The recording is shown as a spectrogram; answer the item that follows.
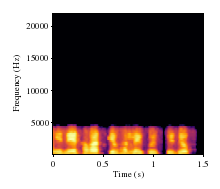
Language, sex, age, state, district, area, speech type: Assamese, female, 30-45, Assam, Sivasagar, rural, conversation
